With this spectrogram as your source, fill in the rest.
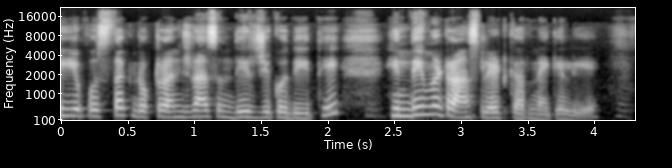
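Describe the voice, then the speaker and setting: On a very clean recording with a silent background, a woman speaks with a Punjabi accent. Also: dry, close sound with no echo. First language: Punjabi (speaking Hindi). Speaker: political party spokesperson and translator. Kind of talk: interview.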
